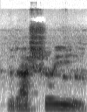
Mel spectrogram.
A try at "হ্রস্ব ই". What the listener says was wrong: রস্বই। রাস্বই বলা যাবে না তো। রস্বই, হ্যাঁ।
